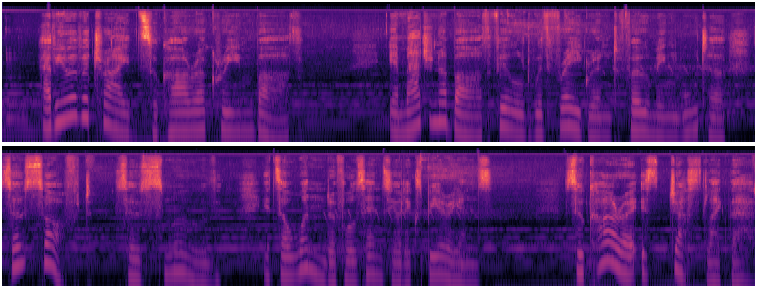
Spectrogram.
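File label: English UK, General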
